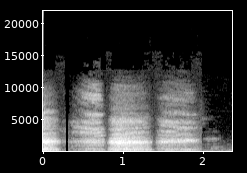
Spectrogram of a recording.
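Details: Gasping respirations in a patient in severe respiratory distress heading towards respiratory failure.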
